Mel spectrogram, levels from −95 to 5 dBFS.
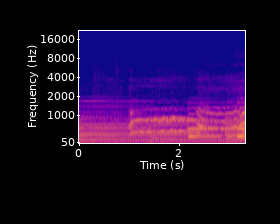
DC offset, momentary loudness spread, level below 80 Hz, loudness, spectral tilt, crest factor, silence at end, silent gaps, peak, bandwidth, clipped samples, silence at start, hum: under 0.1%; 10 LU; -64 dBFS; -36 LUFS; -10 dB/octave; 20 dB; 0 s; none; -14 dBFS; 4.6 kHz; under 0.1%; 0 s; none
